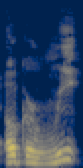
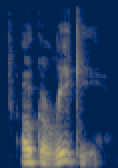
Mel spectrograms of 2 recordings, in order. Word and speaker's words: Okereke: So his name used to be like the way he pronounced it for years. And there's an interesting story on the Colts website about this from 2021. His parents are from Nigeria, and for years it went Okereke.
